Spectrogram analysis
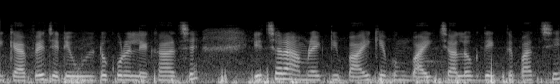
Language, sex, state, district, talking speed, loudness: Bengali, female, West Bengal, Paschim Medinipur, 170 wpm, -20 LUFS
